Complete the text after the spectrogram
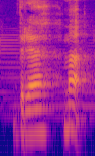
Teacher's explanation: బ్రహ్మ ముందు హా పలికి తర్వాత మా.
